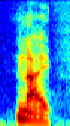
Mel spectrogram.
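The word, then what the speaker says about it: knife: हुआ करेगा ये साइलेंट के इज साइलेंट बिफोर एंड के इ साइलेंट बिफोर एन कैसे यह देखें जी now knowledge नाइफ नी नॉट तो यहां पर सारे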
